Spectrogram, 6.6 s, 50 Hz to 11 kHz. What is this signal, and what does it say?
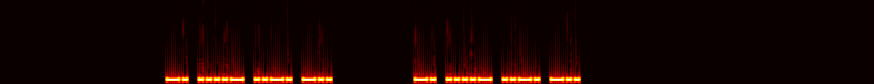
Morse code, heard as a keyed tone, about 40 wpm, 700 Hz. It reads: N4FD N4FD
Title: USA Call Signs - 4 Characters - Repeated 2x - 40wpm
